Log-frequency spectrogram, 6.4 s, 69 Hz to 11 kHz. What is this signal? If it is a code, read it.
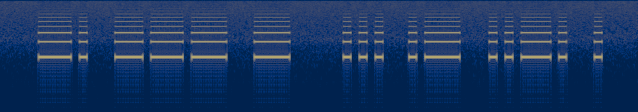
Morse code, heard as a keyed tone, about 15 wpm, 830 Hz. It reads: NOT SAFE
